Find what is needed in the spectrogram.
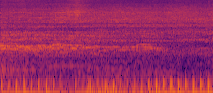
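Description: Live praise-band music with a steady, fast beat.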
